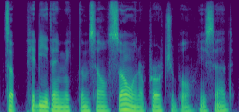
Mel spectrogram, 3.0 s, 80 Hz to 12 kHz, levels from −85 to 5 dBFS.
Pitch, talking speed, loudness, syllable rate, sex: 105 Hz, 200 wpm, -20 LUFS, 5.8 syllables/s, male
